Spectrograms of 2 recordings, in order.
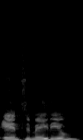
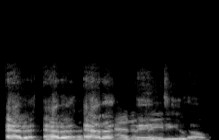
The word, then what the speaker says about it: Adamantium: How do you say antimanium? Adamantium.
